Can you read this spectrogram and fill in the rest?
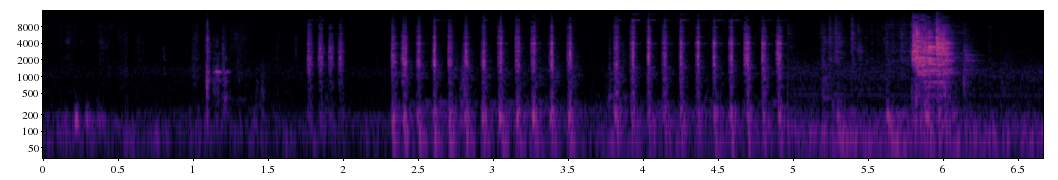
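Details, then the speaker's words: Old wheel hub removed from a 1998 Jeep Wrangler, spun by hand: fast, gritty rattling bursts instead of a smooth spin, compared against the new hub that doesn't sound like grinding; worn wheel bearing being replaced. "whoa get it yeah are you guys thinking that sounds shitty i think it's so shitty"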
